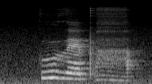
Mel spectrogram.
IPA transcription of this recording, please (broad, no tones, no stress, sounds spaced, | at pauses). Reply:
k u ð ɛ pʼ a̤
